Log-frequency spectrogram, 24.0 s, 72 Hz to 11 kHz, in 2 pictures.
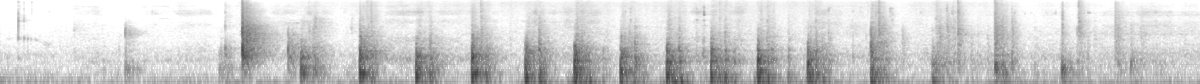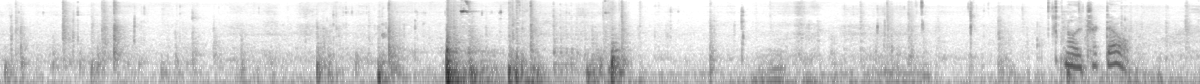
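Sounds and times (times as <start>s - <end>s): footsteps on wooden floorboards: 2.2s - 11.4s, 15.1s - 18.4s.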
